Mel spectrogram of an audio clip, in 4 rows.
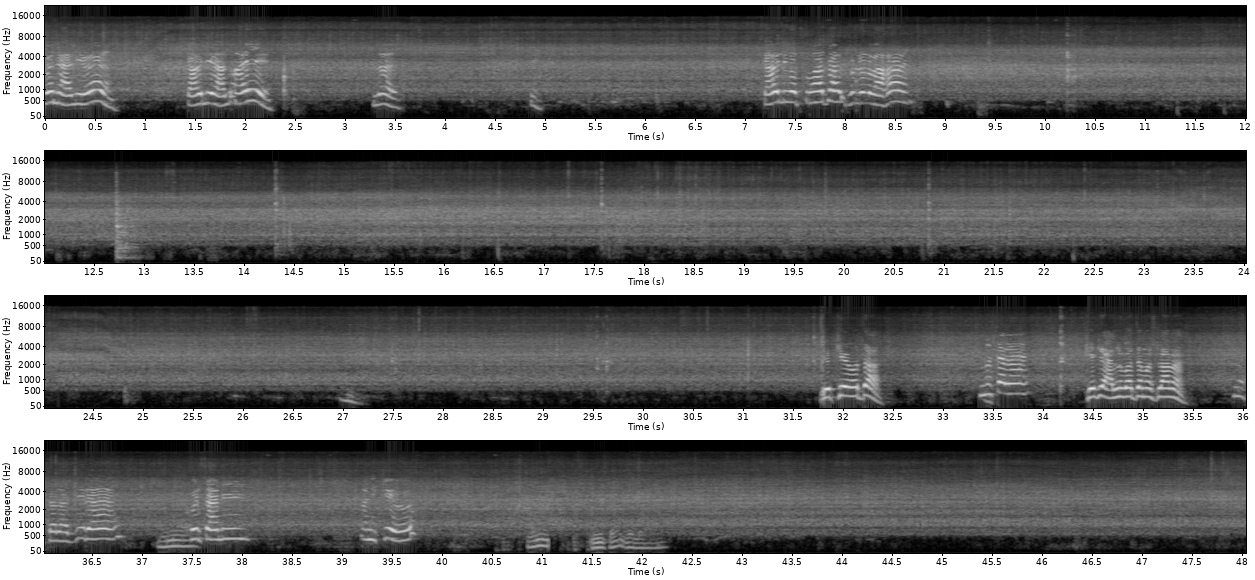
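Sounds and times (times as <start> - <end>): vegetables sizzling in hot oil: 0.0 - 48.0
spatula striking pan: 12.7 - 13.1.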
